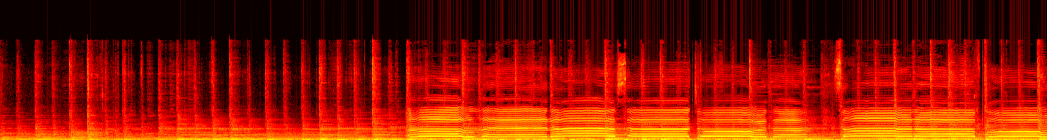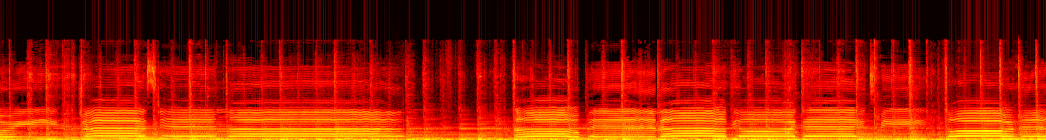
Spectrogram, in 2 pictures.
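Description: Acoustic guitar strummed steadily, joined about six seconds in by a woman singing, in long held phrases with short breaks between them.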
